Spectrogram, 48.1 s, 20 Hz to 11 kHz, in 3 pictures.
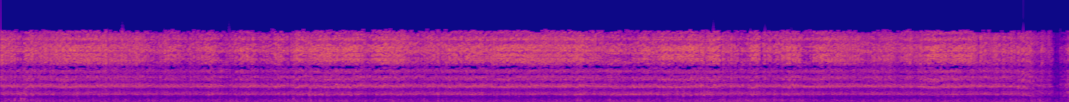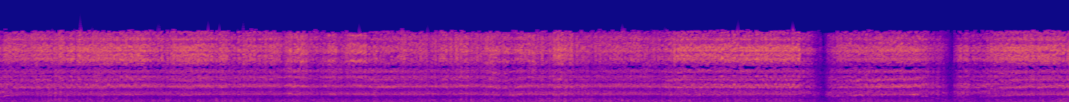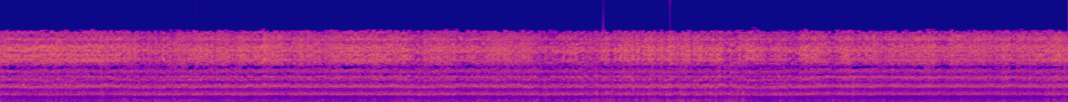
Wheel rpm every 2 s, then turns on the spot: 230, 230, 230, 230, 230, 230, 230, 130, 170, 230, 240, 230, 230, 200, 160, 150, 220, 230, 230, 230, 230, 230, 230, 230.
none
